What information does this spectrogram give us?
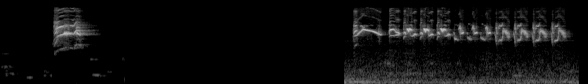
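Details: Hooded siskin metallic song used for song-tutoring: a brief high twitter, then a rapid run of bright, metallic, buzzy trills and chirps, high-pitched and continuous for about two seconds.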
